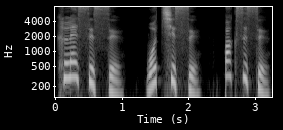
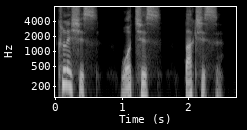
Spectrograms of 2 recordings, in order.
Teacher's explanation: 마찰음들 사이에 부드러운 모음 사운드를 하나 슬쩍 끼워 넣은 거죠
